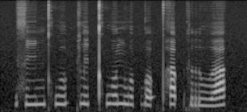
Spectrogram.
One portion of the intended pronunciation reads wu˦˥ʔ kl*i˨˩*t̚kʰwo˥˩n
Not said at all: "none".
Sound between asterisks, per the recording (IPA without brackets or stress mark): i˦˥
